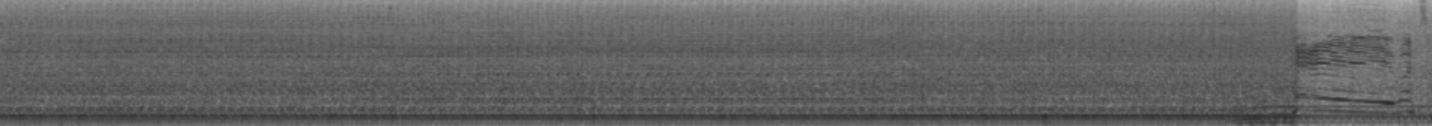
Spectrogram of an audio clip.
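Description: A cheap project car's overheating engine idles steadily up close with a constant low drone and vibration, and a cooling fan whirs up near the end.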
